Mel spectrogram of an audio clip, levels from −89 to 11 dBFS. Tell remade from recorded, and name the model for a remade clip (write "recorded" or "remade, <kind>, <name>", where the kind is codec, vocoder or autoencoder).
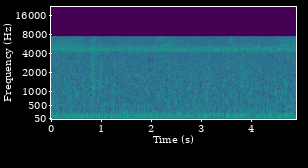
remade, vocoder, WaveNeXt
